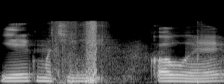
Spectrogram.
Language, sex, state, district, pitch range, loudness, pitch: Hindi, male, Uttar Pradesh, Shamli, 150-155 Hz, -16 LUFS, 150 Hz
